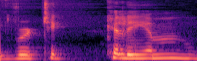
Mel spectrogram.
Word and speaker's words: verticillium: Which means it's resistant to how do you say verticillium wilt? – Verticillium.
